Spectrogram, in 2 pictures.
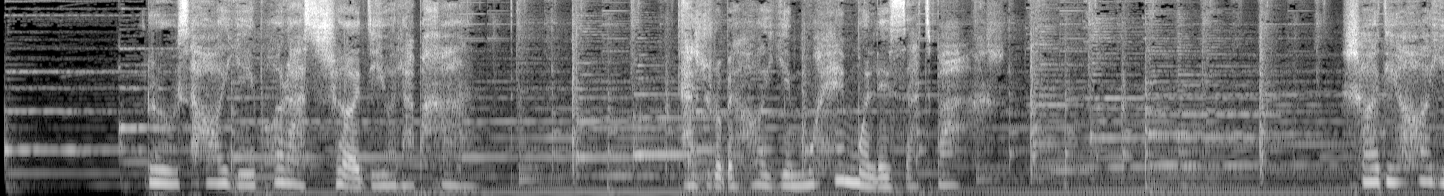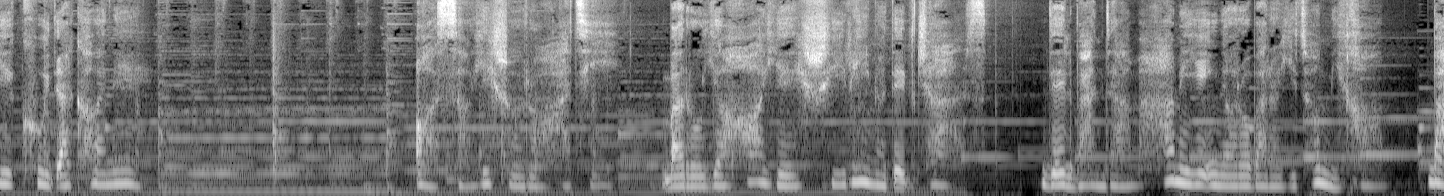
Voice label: Soft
